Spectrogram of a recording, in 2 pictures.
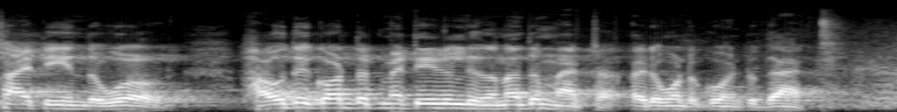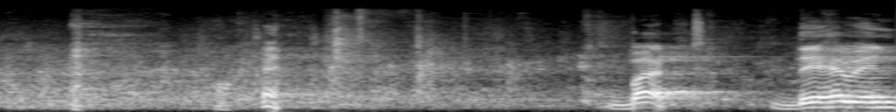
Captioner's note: laughter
